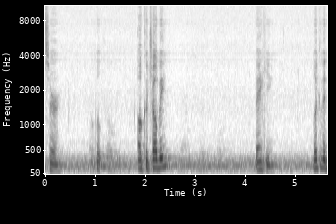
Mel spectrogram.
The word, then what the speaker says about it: Okeechobee: that be I'm not sir Okeechobee thank you look at the difference there it's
